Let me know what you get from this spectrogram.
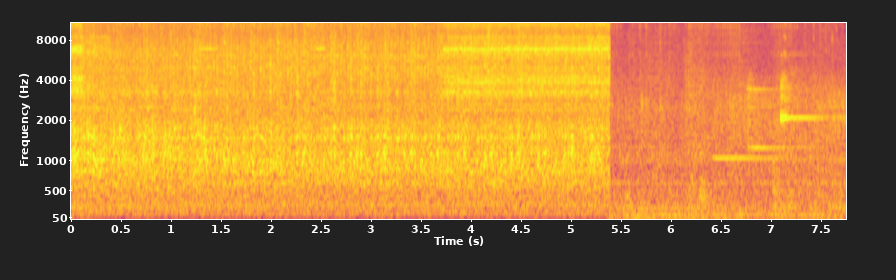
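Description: Steady running noise of a diesel train. About five seconds in it cuts off abruptly to a low hum, over which a few short bell-like musical notes sound near the end.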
